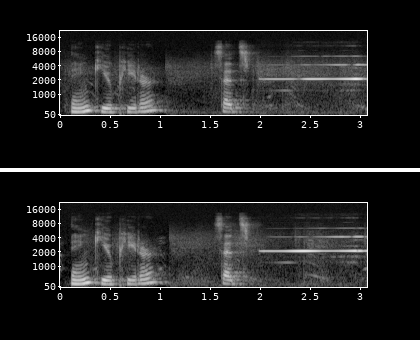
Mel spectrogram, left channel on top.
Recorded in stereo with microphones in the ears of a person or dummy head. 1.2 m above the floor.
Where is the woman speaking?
10° right (ahead or behind), 0.7 m; by 1.9 s centre (ahead or behind), 2 m.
